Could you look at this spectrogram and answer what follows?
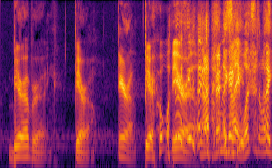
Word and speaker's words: BERO: BERO. What's the pronunciation? Not BERO. BERO. BERO. Yeah.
